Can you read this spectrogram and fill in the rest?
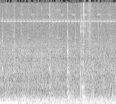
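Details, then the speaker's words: Ford Focus front end noise diagnosis: sway bar end link shaken by hand gives light, irregular clicks and taps from play in the worn joint, which rattles as the suspension works. Worn sway bar end link rattle. "that's that joint worn out here so every time the suspension is working that thing is moving around and rattling"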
